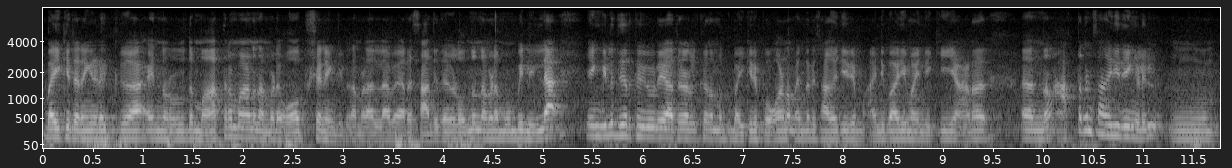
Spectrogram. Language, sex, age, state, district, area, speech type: Malayalam, male, 18-30, Kerala, Kottayam, rural, spontaneous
